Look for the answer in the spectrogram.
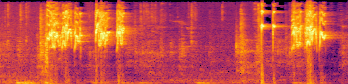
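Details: Lovebird lure sound for prompting long trills in other lovebirds: clustered bursts of very high, rasping chatter, a short pause, then sharp clicks and another shrill burst.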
